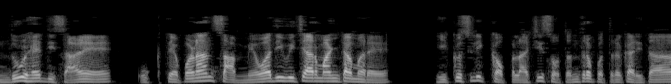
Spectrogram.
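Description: Throughout, the speech sounds dull and doubly smeared, with nothing above 10.1 kHz, likely from transcoding between lossy codecs: a low-rate WMA encode re-encoded as Vorbis.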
